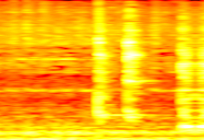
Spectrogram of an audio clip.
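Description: Grated tomato and spices fry in a pan, with a low steady sizzle under three quick, sharp scrapes of a spoon stirring the mixture, close by.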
